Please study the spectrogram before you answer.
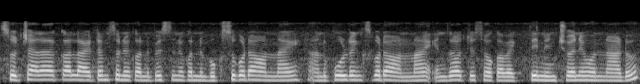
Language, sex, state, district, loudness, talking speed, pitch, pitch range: Telugu, female, Andhra Pradesh, Annamaya, -14 LUFS, 195 wpm, 200 Hz, 190-210 Hz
